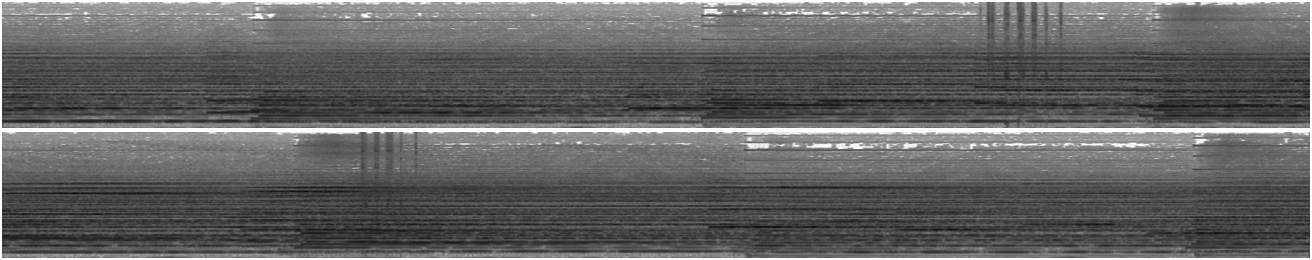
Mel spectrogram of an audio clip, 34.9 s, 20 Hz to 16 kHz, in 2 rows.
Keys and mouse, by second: 3.7 click, 5.5 click, 8.7 typing, 10.4 click, 11.3-19.3 drag, 19.5-29.3 drag, 30.6 typing, 31.9-32.6 typing, 33.4-34.4 drag, 34.6-34.8 drag.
